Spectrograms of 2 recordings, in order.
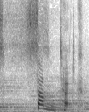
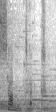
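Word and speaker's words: Psamtik: see well it is some tech yes that the P is silent so it's some tech how was that I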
